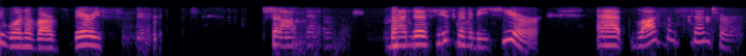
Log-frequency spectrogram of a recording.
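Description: A woman's voice: mid-range voice, no room sound. A woman hosting a radio show, making announcements in an informal, effusive, conversational way. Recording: dry, narrow phone-like sound.

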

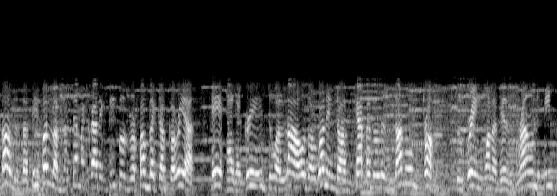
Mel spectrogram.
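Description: A man reading a mock propaganda commercial in a bombastic announcer manner. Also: extremely high pitch. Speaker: comedy ad announcer. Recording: tinny phone-like audio with music.

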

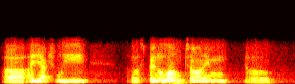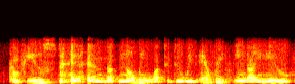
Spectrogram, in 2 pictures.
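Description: A former stage hypnotist who became a hypnotherapist responds to interview questions in an unhurried, fairly high-pitched voice, full of fillers and restarts. The line sounds tinny, like a phone.

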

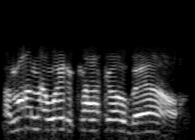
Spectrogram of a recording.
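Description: A man's voice: high-pitched, normal speed. A man, sidekick on a talk show, calling in from his truck on a muffled line that sounds like a tunnel, giving laid-back mumbled answers. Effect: muffled phone-line call from a moving truck, sounding like in a tunnel. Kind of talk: casual chat. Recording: tinny distant phone line with faint noise.

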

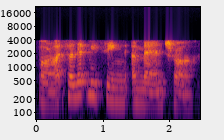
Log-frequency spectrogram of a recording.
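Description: A woman guest telling a heartfelt story in a soft-spoken, earnest way, dwelling on her words. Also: sits low, animated, a little slow. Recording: tinny phone-line sound.

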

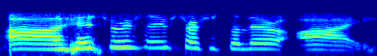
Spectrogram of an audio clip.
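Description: High-voiced woman caller on the phone. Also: dry recording. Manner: halting, effusive, many "uh" and repeated thanks. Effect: phone line. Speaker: radio show caller. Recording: tinny phone line.

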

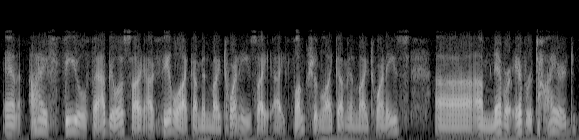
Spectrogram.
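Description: An older man in his seventies speaks in a gravelly, fry-laden voice over a tinny phone line. His delivery is emphatic but halting, full of restarts and fillers. The sound is dry and close. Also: mid-range voice, no room sound. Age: 70s. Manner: emphatic, repeats starts, many fillers. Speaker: guest author. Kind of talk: casual interview talk.

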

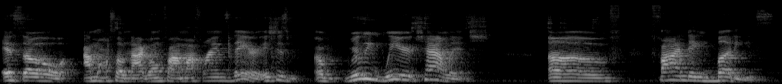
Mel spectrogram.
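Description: A woman's voice: sits low, unhurried, pushed and bright. A woman hosting a casual chat, candid and slangy as she tells stories. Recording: echoey room sound.

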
